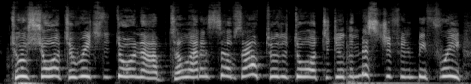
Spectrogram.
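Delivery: very high mocking gnome whine; mock squeaky gnome. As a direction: parody the gnome's plea.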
